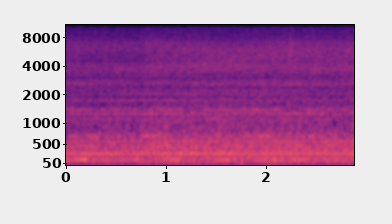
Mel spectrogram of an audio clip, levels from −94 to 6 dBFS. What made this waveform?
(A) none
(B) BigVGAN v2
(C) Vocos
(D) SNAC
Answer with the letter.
C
